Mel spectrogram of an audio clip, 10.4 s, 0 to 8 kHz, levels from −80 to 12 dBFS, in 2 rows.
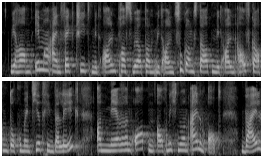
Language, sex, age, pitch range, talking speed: German, female, 40-59, 225-280 Hz, 150 wpm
